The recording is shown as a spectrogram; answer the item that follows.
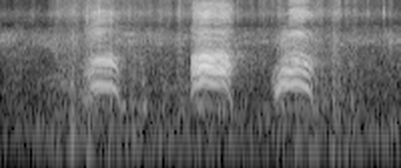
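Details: House crow calling while eating, fighting over food; three harsh, arched caws spaced about seven tenths of a second apart, the middle one loudest, over a quiet background hiss.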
